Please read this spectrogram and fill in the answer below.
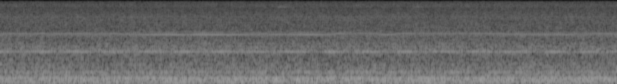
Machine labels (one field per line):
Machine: pump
